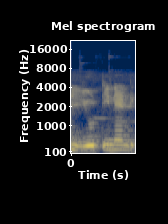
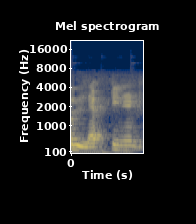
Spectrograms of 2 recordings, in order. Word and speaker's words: lieutenant: ठीक है, अब इसको क्या कहते हैं, ल्यूटिनेंट कहते हैं बहुत बच्चे, पर वो गलत है। इसको लेफ्टिनेंट कहते हैं, भले इसकी स्पेलिंग LIEUTENANT है, मगर इसको लेफ्टिनेंट कहते हैं।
